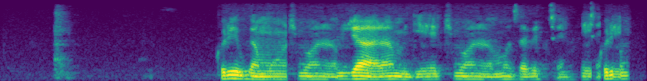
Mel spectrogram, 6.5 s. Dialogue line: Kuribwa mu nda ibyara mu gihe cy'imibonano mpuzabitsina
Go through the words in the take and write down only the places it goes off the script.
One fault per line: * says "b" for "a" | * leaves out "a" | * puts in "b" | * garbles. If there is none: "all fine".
* says "cy'imibonano" for "nda"
* garbles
